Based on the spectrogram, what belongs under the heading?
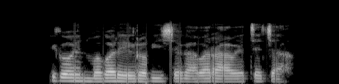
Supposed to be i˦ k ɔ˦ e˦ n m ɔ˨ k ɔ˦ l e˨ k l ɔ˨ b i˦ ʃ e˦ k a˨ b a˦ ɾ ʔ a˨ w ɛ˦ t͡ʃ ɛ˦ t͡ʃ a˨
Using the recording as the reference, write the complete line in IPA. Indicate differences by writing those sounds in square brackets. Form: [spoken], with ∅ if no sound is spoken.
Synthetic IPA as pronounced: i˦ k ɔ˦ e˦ n m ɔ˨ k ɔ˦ [ɾ] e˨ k [ɾ] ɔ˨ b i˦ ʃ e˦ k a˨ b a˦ ɾ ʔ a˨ w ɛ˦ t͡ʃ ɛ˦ t͡ʃ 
